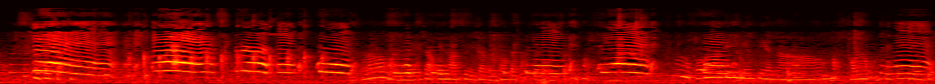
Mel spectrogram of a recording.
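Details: Toddler crying after a painful vaccination injection: repeated loud, high-pitched wails with gasping breaths between, a pain cry.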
